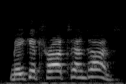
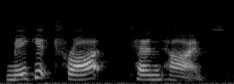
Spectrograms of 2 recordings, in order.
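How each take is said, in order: First: "trot" hit hard, pitched higher, falling at the end; emphatic repeat. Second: Slow, deliberate coaching command; slow instruction. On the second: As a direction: spell out the order slowly, word by word. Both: Shown as a demonstration. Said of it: "and I go like".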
